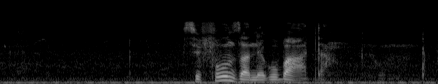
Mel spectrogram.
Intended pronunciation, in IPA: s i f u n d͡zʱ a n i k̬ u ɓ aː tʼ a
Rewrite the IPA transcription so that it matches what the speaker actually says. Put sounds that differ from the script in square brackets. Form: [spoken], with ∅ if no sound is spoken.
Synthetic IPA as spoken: s i f u n d͡zʱ a n [e] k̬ u ɓ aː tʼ a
